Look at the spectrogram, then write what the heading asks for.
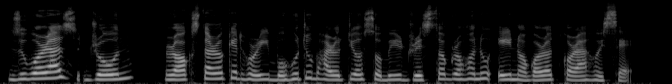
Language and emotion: Assamese, neutral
